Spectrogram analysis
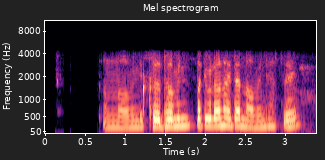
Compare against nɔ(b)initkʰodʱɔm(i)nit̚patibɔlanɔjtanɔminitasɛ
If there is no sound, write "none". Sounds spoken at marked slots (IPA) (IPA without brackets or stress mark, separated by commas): m, i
